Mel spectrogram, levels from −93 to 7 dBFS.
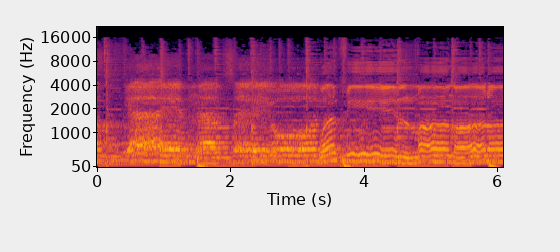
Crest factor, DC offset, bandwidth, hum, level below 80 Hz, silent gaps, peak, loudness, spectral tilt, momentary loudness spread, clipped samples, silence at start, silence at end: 14 dB; 0.2%; 16 kHz; none; -30 dBFS; none; -2 dBFS; -16 LUFS; -5 dB/octave; 4 LU; under 0.1%; 0 s; 0 s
